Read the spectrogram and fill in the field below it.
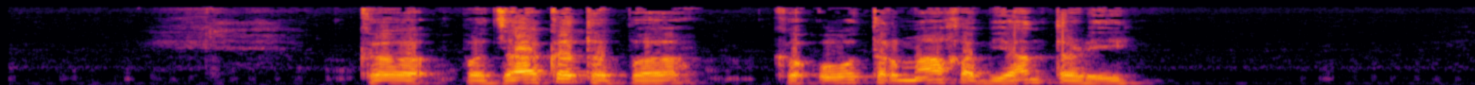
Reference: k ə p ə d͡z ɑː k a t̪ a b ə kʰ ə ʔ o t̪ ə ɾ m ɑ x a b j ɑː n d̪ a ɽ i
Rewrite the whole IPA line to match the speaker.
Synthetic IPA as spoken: k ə p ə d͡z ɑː k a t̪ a p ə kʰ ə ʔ o t̪ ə ɾ m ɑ x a b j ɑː n t̪ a ɽ i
